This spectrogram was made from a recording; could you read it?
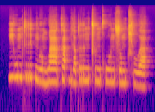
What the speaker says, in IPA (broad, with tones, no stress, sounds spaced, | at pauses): j uː˥˩ m k r i˥˩ t̚ ŋ ɤː˨˩ m w aː˧ k a˦˥ ʔ b i˨˩ a̯ p r ɯ˧ ŋ tʰ ɯ˧ ŋ kʰ w u˧ n s o˧ m t͡ɕʰ u˨˩ a̯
